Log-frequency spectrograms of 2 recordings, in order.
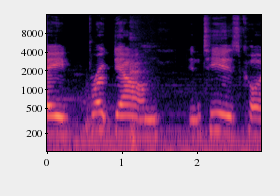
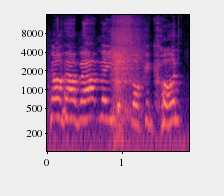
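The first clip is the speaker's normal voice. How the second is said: Aussie bogan; 8 semitones higher, 9 dB louder than usual. Pretend. Mock Aussie pub brawler.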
